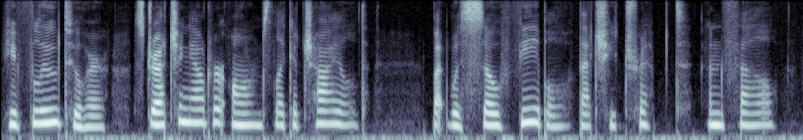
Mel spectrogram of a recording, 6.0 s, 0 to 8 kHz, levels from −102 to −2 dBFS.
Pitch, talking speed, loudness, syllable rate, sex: 225 Hz, 200 wpm, -19 LUFS, 4.6 syllables/s, female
